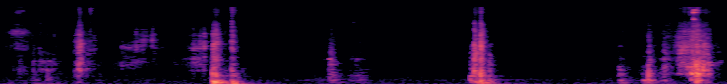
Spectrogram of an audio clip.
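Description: A red plastic parts bin holding a steel motor rotor, and an electrical cable, being handled and lifted off a digital scale: a string of short knocks and clatters, two of them louder, with light rustling between.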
